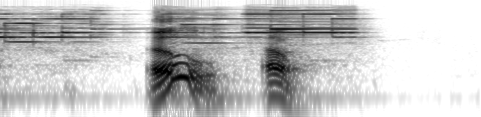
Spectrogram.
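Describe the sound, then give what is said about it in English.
A thin, high-pitched electronic alarm from a smartwatch chirps steadily for a couple of seconds, then cuts off, while a voice lets out two short exclamations over it. “That, was your watch.”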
